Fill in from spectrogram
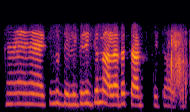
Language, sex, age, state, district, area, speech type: Bengali, female, 45-60, West Bengal, South 24 Parganas, rural, conversation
